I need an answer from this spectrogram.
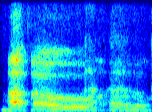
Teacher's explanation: a slightly thicker vocal fold closure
